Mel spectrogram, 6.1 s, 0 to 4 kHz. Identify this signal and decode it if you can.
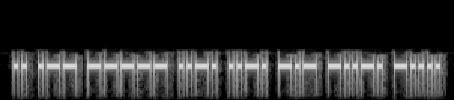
Morse code, heard as a keyed tone, about 22 wpm, 800 Hz. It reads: IW0FFK/6
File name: iw0ffk / 70cm / 2007 10 07 UR7D IW0FFK 6 980km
